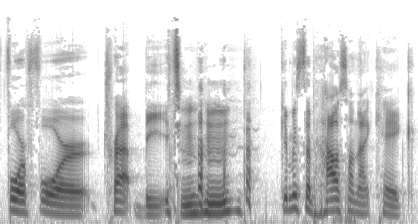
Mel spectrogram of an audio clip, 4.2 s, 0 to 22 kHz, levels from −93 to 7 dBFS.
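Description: From 0.12 s to 4.18 s the speech carries clock slip clicks. Tiny ticks arrive roughly every 30 ms, well over a hundred of them, and they blur into a soft, steady rattle. They are clearest on loud, sustained sounds and fade where the signal drops away. The likely cause is two devices running on unsynchronised clocks, off by several hundred parts per million. Each slip fits one sample being dropped or repeated.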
